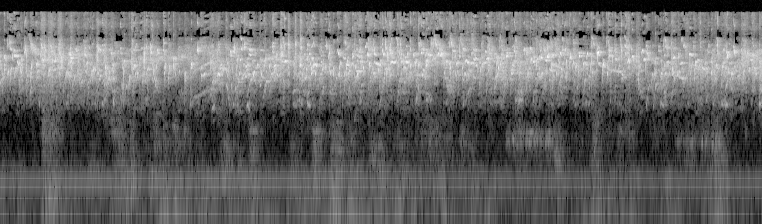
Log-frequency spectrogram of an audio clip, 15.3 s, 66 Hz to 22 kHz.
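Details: European goldfinch song recorded on 29 December 2022: a dense, unbroken stream of bright twittering and tinkling notes, rapid and jumbled throughout, with a faint low electrical hum beneath.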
